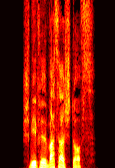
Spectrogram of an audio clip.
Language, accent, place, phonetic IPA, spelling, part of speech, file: German, Germany, Berlin, [ˌʃveːfl̩ˈvasɐʃtɔfs], Schwefelwasserstoffs, noun, De-Schwefelwasserstoffs.ogg
- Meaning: genitive singular of Schwefelwasserstoff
